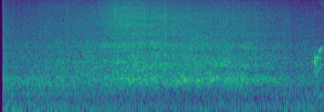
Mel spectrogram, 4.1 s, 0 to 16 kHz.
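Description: Cabin noise of a car with a 318 Poly V8 at highway speed: a steady low engine drone under wind and tyre rush. The rush swells for a second or two in the middle as a 1959 Plymouth Sport Fury convertible with a 361 V8 pulls alongside.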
